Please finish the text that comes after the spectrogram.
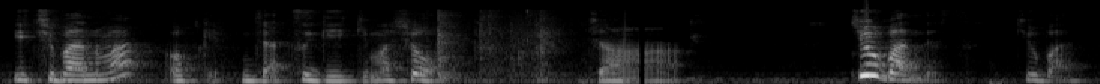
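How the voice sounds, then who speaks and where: A woman teacher with a sore throat talks slowly and patiently, letting her pitch rise and fall a great deal. She keeps checking in with her listeners. The recording sounds dull and a little muffled. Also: wildly swooping pitch, a little hiss or hum. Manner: explains in Hindi mixed with Japanese, checks in often. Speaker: Japanese language teacher. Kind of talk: exam practice lesson.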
